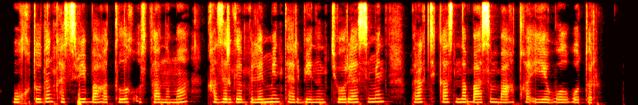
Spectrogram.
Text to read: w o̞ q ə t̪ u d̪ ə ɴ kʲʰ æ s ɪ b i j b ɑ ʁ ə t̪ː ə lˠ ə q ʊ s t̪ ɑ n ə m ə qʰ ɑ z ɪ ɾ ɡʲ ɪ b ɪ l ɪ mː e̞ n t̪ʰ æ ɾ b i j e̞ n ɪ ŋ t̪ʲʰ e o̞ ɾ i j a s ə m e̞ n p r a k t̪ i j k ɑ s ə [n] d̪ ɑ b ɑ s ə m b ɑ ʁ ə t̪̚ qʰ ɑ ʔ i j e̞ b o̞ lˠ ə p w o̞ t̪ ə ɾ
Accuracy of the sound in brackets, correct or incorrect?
correct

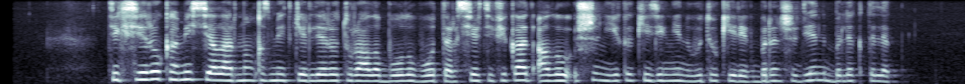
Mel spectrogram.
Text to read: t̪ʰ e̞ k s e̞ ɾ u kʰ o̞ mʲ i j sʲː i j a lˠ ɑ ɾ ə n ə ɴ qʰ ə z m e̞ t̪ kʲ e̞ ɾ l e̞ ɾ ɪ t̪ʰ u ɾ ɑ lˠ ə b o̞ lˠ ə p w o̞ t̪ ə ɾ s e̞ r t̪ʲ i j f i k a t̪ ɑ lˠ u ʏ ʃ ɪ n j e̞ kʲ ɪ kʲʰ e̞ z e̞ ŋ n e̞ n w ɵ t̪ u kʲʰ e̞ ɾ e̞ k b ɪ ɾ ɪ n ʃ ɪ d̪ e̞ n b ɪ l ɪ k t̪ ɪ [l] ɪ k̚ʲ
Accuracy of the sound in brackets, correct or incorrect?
correct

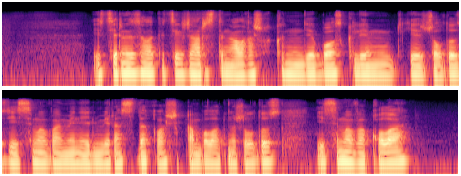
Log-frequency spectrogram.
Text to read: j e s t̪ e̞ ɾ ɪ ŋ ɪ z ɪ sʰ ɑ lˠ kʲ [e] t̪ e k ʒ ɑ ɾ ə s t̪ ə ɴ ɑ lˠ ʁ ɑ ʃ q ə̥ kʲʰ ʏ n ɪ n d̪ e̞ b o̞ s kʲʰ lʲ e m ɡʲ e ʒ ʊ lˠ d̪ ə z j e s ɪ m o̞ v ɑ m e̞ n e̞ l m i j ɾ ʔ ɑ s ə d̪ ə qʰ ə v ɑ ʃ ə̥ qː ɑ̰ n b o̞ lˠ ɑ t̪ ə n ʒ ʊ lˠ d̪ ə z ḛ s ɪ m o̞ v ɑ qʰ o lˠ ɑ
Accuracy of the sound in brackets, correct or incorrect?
correct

